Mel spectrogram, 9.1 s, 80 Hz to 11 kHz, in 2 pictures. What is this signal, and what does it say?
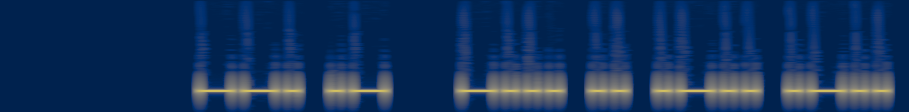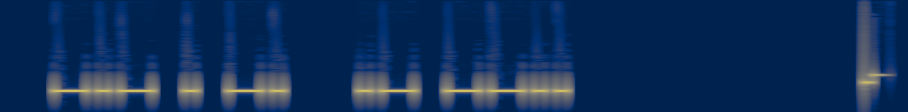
Morse code, heard as a keyed tone, about 22 wpm, 700 Hz. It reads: GA BILL KEN AZ
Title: K1USN SST QSO Practice - 22wpm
